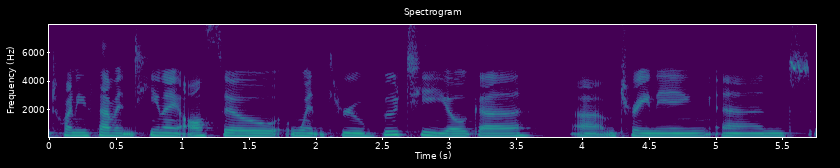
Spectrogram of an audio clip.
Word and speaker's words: Bhuti: And then in 2017, I also went through Bhuti yoga training, and it's spelled Buti.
